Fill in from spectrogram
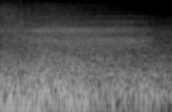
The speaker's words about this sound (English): Man, if we had some like cool editing or this would be the time for like some kind of sound effect, an explosion perhaps.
